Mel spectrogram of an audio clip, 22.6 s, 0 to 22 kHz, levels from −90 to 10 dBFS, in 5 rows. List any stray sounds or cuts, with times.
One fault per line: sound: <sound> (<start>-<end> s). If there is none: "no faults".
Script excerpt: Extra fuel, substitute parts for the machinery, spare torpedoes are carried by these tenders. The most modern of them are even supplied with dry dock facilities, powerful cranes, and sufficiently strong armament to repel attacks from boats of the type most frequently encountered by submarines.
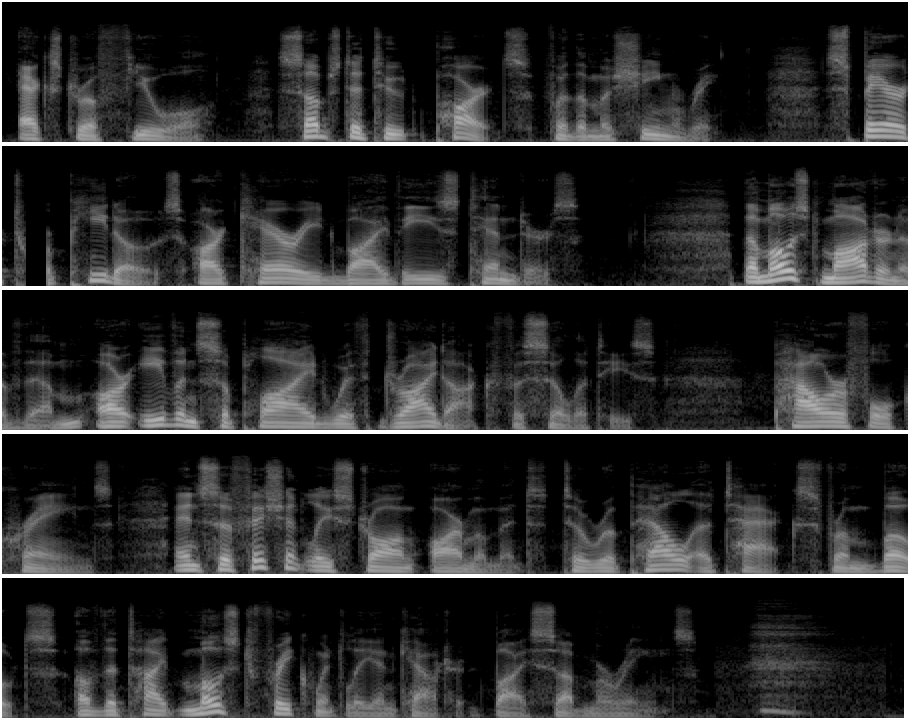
sound: dropout (4.6-4.8 s)
sound: sigh (21.8-22.4 s)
